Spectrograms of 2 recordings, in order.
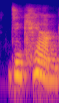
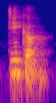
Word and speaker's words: DKIM: DKIM, that's not how you say it. It's DKIM.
